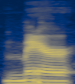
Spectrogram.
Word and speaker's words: Mare: it was mayor but here's just m-a-r-e so i want to just clear that up for everyone it's mayor mary of east town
